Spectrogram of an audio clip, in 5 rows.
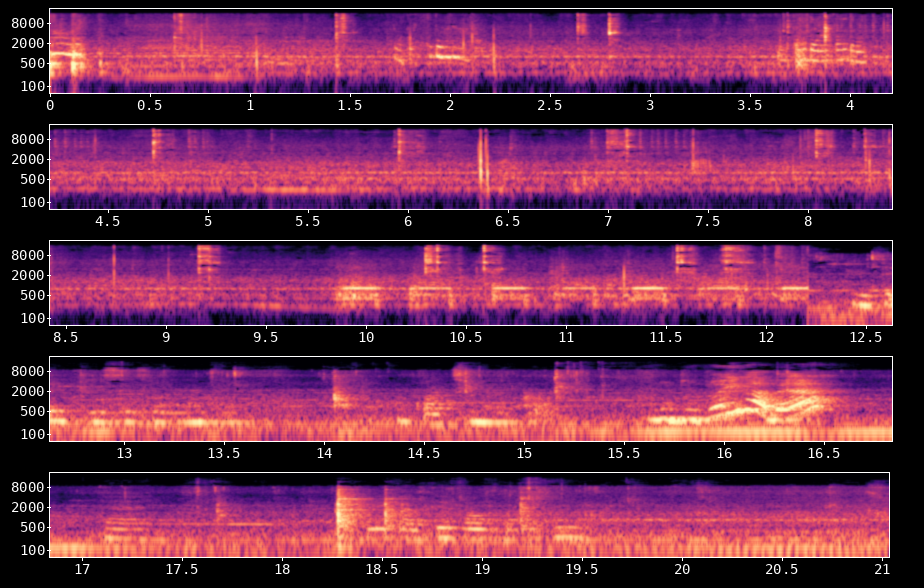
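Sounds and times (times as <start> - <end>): spoon clinking against ceramic bowls: 11.5 - 12.1, 18.3 - 19.4.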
